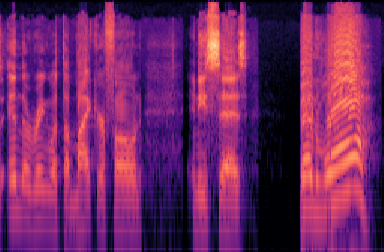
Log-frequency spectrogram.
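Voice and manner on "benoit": shouted name, much higher and louder. Retold or imitated. Kurt calling out Benoit in the ring, loud shout. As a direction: bellow his name into the ring. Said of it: "I said that really loud".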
